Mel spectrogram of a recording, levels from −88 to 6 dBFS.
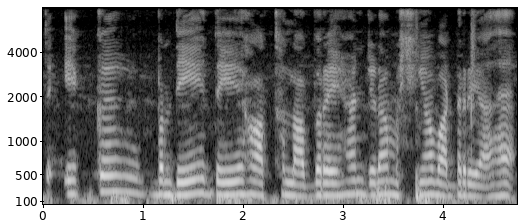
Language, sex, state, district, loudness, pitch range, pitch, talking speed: Punjabi, male, Punjab, Kapurthala, -16 LUFS, 185-205 Hz, 190 Hz, 165 wpm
